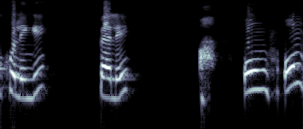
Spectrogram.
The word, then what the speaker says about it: ओम: ओम का उच्चारण करते समय ओ ओम जब हम आ बोलेंगे आ बोलते हुए धीरे-धीरे जब हमारा मुंह हो बंद होगा तो उ का उच्चारण होगा। फिर हमारा मुंह पूरा बंद होगा तो मा का उच्चारण होगा। जो हमारा मा का उच्चारण होगा वह हमारे कंठ से निकलेगा।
